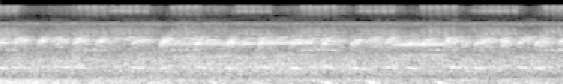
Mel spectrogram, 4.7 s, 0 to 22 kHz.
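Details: Green tree frogs on Hilton Head Island, June 2018, call in a thick, continuous chorus, quick nasal notes overlapping into an unbroken pulsing throb, with a faint high insect hiss running steadily above.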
